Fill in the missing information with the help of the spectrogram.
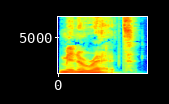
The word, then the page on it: minaret: British English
